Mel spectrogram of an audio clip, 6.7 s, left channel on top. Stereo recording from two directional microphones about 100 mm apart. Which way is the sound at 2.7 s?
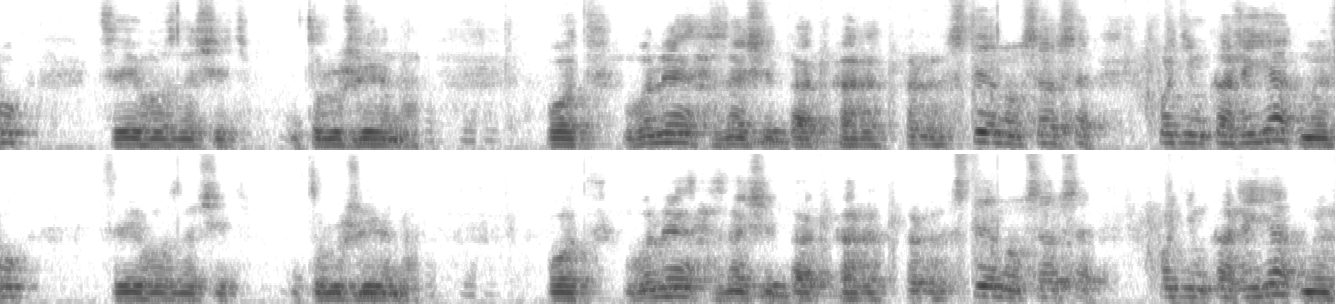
25° left (ahead or behind).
